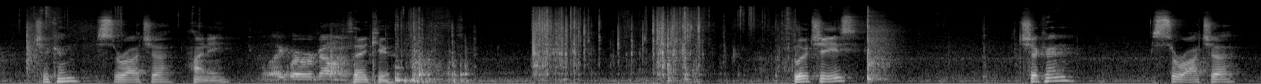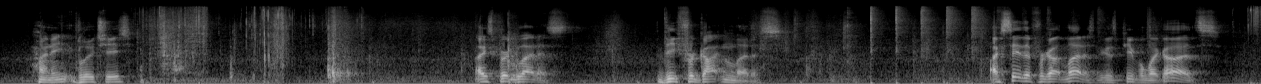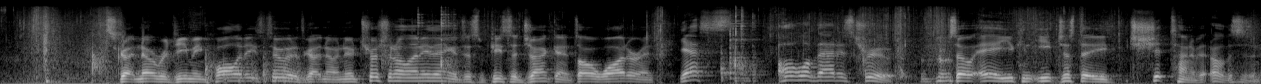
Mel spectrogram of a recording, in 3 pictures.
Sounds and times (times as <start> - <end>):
Speech: 0.3 - 4.0, 7.9 - 8.7, 10.2 - 10.8, 11.5 - 14.0, 17.4 - 18.4, 19.2 - 20.5, 22.5 - 24.8, 26.3 - 37.8.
